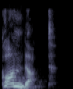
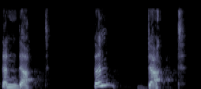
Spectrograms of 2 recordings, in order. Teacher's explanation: If we use this word as a noun, we say conduct. And if we use it as a verb, we say conduct. Conduct. Second syllable stress.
